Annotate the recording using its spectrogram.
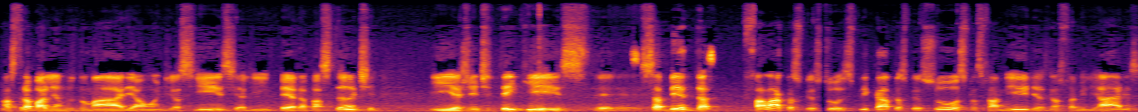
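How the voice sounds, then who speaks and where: Big swings in loudness mark a man's medium-pitched delivery. He talks at a fairly slow pace with ordinary pitch variation. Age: 60s. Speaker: clinical engineer. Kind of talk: interview. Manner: halting, many repetitions.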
